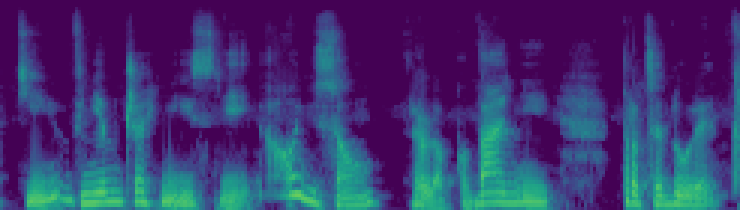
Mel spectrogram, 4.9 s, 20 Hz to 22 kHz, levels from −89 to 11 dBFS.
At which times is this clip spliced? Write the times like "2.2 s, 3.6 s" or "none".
none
